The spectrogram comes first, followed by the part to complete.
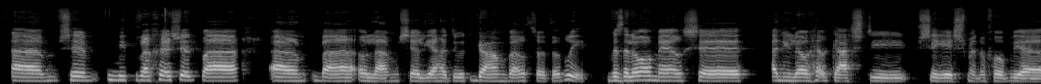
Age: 30-49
